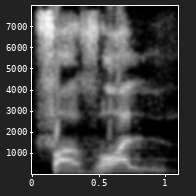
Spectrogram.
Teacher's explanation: زوا بھی حروف مستعلیہ سے، اس کو موٹا پڑھنا ہے۔ فضل، آگے لام کے ساتھ لانا ہے، لام ساکن ہے۔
